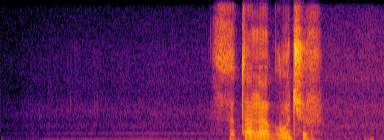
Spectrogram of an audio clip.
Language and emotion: Russian, angry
